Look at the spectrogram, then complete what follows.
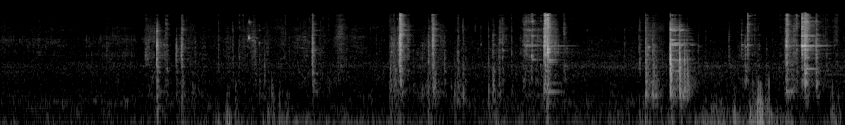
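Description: Scattered metallic clinks and clanks of hand tools on a wheel and tire during tire work, sharp single strikes a second or so apart with short quiet gaps, busiest near the end.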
